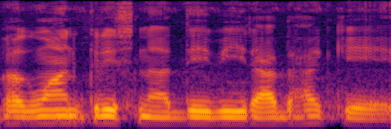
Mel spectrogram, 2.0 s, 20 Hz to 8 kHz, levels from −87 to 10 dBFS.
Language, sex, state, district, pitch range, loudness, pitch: Bhojpuri, male, Bihar, East Champaran, 105-115 Hz, -14 LUFS, 110 Hz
